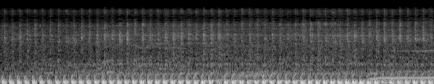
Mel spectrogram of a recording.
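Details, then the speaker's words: Yamaha Aerox scooter before repair, failed timing chain tensioner (earlier repaired wrongly elsewhere): fast steady engine pulses about two and a half a second with a dry clatter riding on them; timing chain rattle. "Ito yung tunog ng Aerox ni boss bago namin ayusin. So pakinggan niyo muna."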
